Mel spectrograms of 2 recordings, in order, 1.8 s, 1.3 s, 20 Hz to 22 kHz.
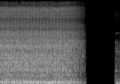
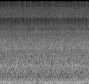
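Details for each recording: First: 1995 Suzuki Escudo, fully hot, after thermo (fast idle) valve clearance adjusted: steady, even low idle with no knocks or misses, briefly cut then resuming; normal hot idle. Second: 1995 Suzuki Escudo at operating temperature: steady, slightly raised idle hum that drops when the thermo (fast idle) valve is moved by hand; fast idle valve misadjusted, clearance to be set.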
